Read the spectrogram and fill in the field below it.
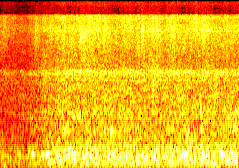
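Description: Shower water runs in a bathroom in a steady, continuous rushing hiss, even in loudness from start to finish, with no voices.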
